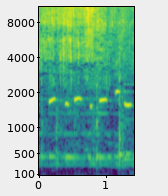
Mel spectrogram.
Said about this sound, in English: washing dishes right now. We recorded a little late, and listen.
